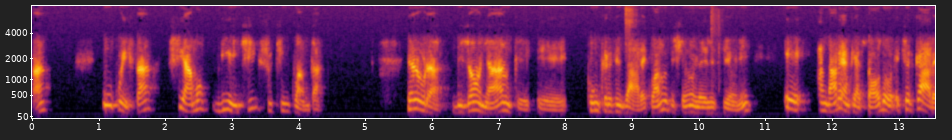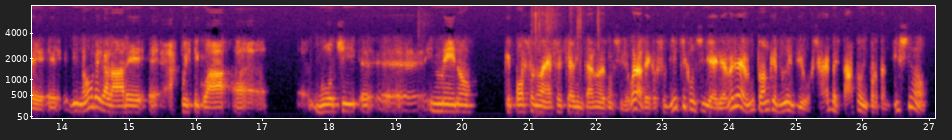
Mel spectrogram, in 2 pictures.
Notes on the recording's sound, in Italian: intervista al telefono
